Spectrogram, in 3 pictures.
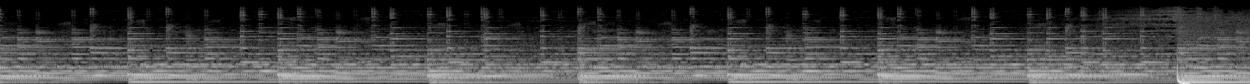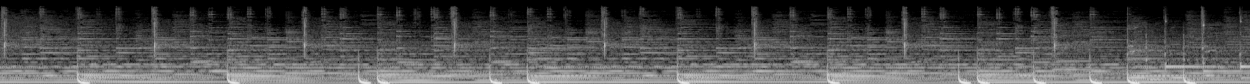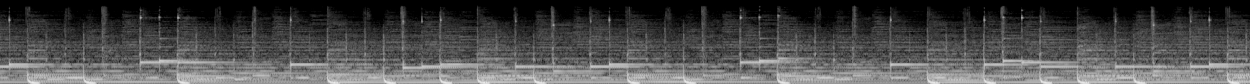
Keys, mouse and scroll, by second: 0.6 ctrl+p, 1.7-2.4 scroll down 17, 2.4-2.8 middle drag, 2.8-3.4 scroll up 14, 3.4-4.6 shift+middle drag, 4.6 click, 4.9-5.5 scroll up 4, 5.5 shift+click, 6.3 ctrl+p, 7.4 click, 8.6 click, 8.9 shift+drag, 9.7-10.5 drag, 10.5-11.3 scroll down 10, 11.3-14.0 drag, 14.0-14.7 scroll up 9, 14.7 click, 15.0-15.8 scroll up 1, 15.8-16.6 drag, 17.2 click, 17.6 click, 18.2 shift+click, 18.9 ctrl+p, 20.0 click, 21.6 click, 22.0-22.9 scroll down 10, 22.9 g, 27.4-28.6 shift+middle drag, 28.6-29.1 scroll up 8, 29.2 click, 29.8 shift+drag, 30.5 ctrl+p, 31.9 drag, 32.4 click, 32.8 click, 33.2 shift+click, 34.0-35.1 drag, 35.1-35.9 scroll down 19, 36.4-37.5 drag.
